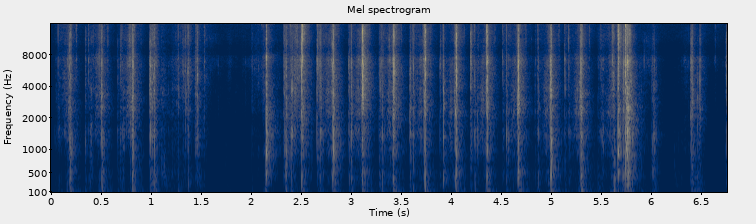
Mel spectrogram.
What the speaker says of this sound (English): I'm going to pull one more card to close out this reading.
